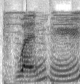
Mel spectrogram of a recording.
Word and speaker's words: 文娱: 文娱。 when you. So two of these second tones are pronounced as subtle fourth tones instead.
